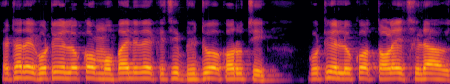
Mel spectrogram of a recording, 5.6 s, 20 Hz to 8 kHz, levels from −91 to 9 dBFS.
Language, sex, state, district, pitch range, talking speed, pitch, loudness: Odia, male, Odisha, Nuapada, 150-160 Hz, 150 wpm, 155 Hz, -14 LUFS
